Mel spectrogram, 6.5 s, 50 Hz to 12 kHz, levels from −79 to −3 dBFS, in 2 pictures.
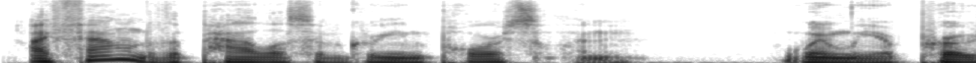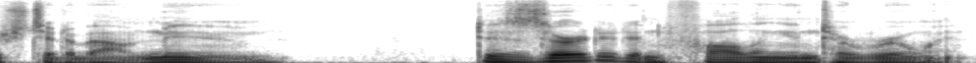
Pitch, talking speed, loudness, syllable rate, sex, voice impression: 95 Hz, 165 wpm, -19 LUFS, 5.4 syllables/s, male, masculine, very adult-like, slightly dark, calm, reassuring, elegant, sweet, kind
